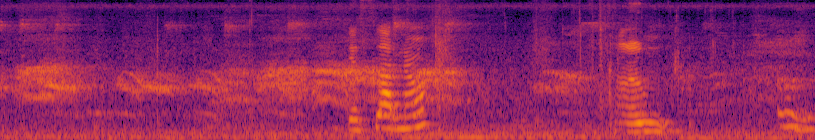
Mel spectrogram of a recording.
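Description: A crow cawing, with short calls about halfway through and again near the end.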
